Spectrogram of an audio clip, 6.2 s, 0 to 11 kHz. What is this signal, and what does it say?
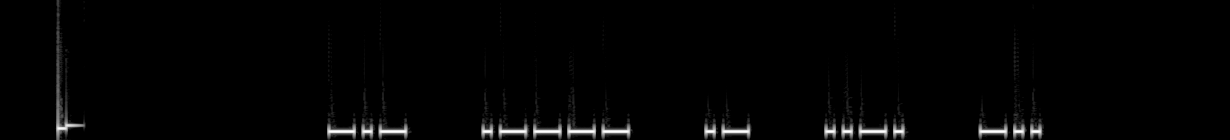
Morse code, heard as a keyed tone, about 28 wpm, spaced as for 16 wpm, 700 Hz. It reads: K1AFD
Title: USA Call Signs - 3x Character Spacing - 28wpm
